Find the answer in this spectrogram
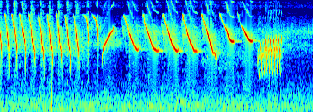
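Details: Canary singing to provoke other canaries into song: a rapid series of high, descending sweeps, first fast and evenly repeated, then slower, longer slurred notes, ending in a brief lower buzzy trill.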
